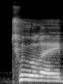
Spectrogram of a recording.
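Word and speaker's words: Thule: group known as uh i don't know how you pronounce it in english tula t h u l e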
